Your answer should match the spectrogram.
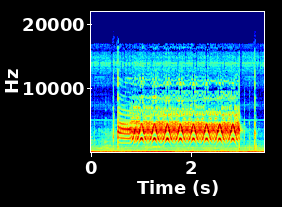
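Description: signal or alarm, alarm going off

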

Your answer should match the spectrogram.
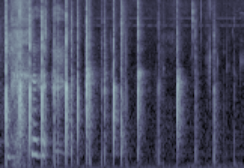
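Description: crowd, clapping

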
